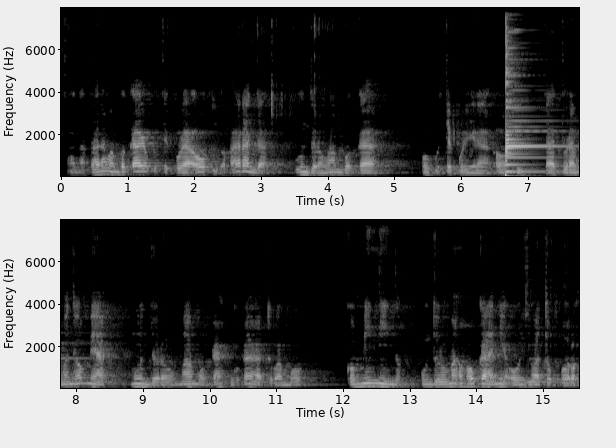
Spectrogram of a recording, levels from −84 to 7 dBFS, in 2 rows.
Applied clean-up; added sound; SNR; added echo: none; Dishes, pots, and pans; -4 dB; reverberation time 0.8 s.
